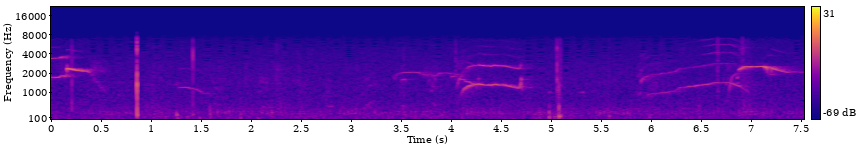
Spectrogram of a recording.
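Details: Kittens two weeks old, newly able to see and starting to walk unsteadily, mew repeatedly in high, thin, bending cries, some paired or overlapping, separated by quiet gaps and a few sharp clicks or taps.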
